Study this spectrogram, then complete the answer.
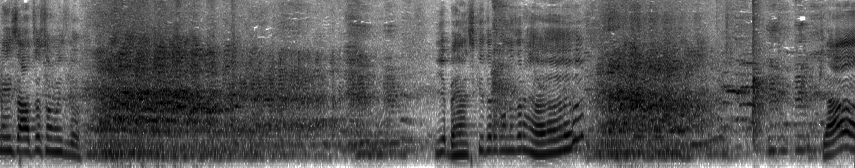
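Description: An audience laughs and cheers loudly.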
